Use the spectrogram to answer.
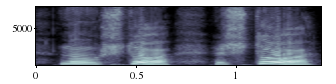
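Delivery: high, loud, impatient demand; urgent questioning. A narrator's reading. Family besieges the returning son, urgent questioning. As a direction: pounce on him for the news. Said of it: "обрушилась на Диму со всех сторон".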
